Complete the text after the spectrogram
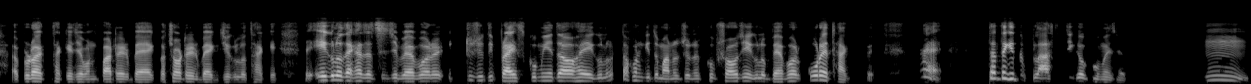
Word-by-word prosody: আ - - -2
product 140 0 +4
থাকে। 130 0 -3
যেমন 120 0 -3
পাটের 125 -1 +2
ব্যাগ 115 0 +3
বা 120 - -4
চটের 140 -2 +1
ব্যাগ 120 -2 +3
যেগুলো 115 -1 -7
থাকে। - - -6 0.3
তো - - -11
এগুলো 205 +1 +7
দেখা 170 -1 +4
যাচ্ছে 145 -1 0
যে - - -1
ব্যবহারের 150 +2 +2
একটু 200 - -11
যদি 190 +1 -6
প্রাইস 155 -1 +7
কমিয়ে 175 0 -3
দেওয়া 165 -1 +6
হয় 165 -1 +2
এগুলোর। 155 +3 -10
তখন 190 - -6
কিন্তু 160 -1 -7
মানুষজন 140 +1 -4 0.2
খুব 160 - -11
সহজেই 160 +1 +1
এগুলো 145 0 -5
ব্যবহার 150 +5 +1
করে 205 -1 +6
থাকবে। - - -5 0.5
হ্যাঁ? - - -1 0.5
তাতে 280 0 +4
কিন্তু 225 -4 0
প্লাস্টিকও - - -2
কমে - - -10
যাবে। - - -21 0.7
হুম। 200 -1 -7
155 Hz, 190 wpm, -25 LUFS, 135-175 Hz, 0.7 s, এগুলো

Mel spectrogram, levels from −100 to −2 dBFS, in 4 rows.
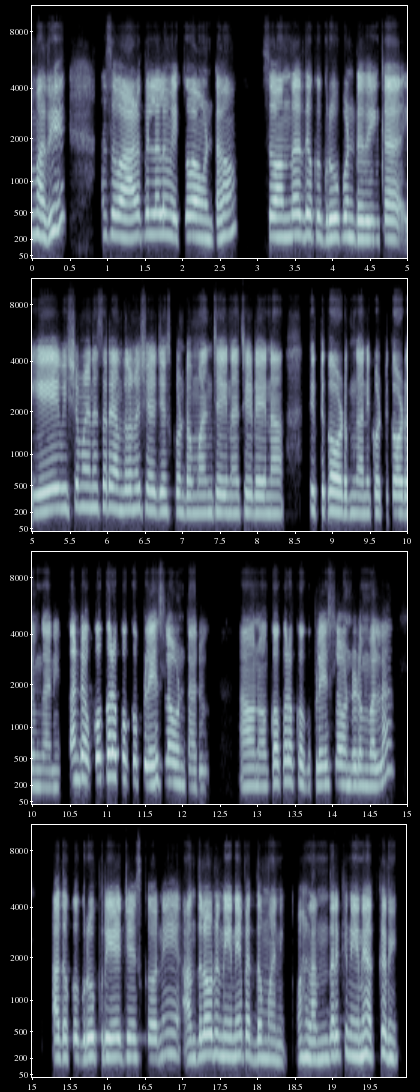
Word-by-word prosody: మాది. 230 +3 +2 0.7
సో 245 - -2 0.2
ఆడపిల్లలం 245 +3 +1
ఎక్కువ 230 +3 -3 0.2
ఉంటాం. 205 +3 -2 0.5
సో - - 0
అందరిది 240 +2 +2
ఒక 225 - -2
గ్రూప్ 215 +1 +2
ఉంటది. 200 -2 +1
ఇంకా 205 +1 +4 0.4
ఏ - - +7 0.3
విషయమైనా 245 +1 -2
సరే 245 -1 0
అందులోనే 225 +1 -1
షేర్ 215 -2 +1
చేసుకుంటాం. 200 -2 -4
మంచైనా, 195 0 +1
చెడైనా, 185 -1 +2 0.5
తిట్టుకోవడం 205 -3 0
గానీ, 185 0 0
కొట్టుకోవడం 190 -1 -2
గానీ, 175 0 -4 0.2
అంటే 270 +1 0
ఒక్కొక్కరు 275 +3 +2
ఒక్కొక్క 255 -3 -4
ప్లేస్‌లో 215 +2 +2
ఉంటారు. 180 -3 -7 0.6
అవును. 190 0 -1
ఒక్కొక్కరు 220 +3 0
ఒక్కొక్క 210 -4 -4
ప్లేస్‌లో 205 +1 -1
ఉండడం 195 0 -4
వల్ల 190 +1 -1 0.7
అదొక 205 0 -1
గ్రూప్ 215 +1 +1
క్రియేట్ 210 -1 +4
జేసుకొని 205 +1 -3 0.3
అందులోను 230 +4 +1
నేనే 215 +1 +5
పెద్దమ్మాయిని. 195 -4 -4 0.2
వాళ్ళందరికీ 205 +4 -1
నేనే 215 +3 +5
అక్కని. 210 -5 -1
210 Hz, 130 wpm, -22 LUFS, 195-230 Hz, 0.7 s, ఏ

